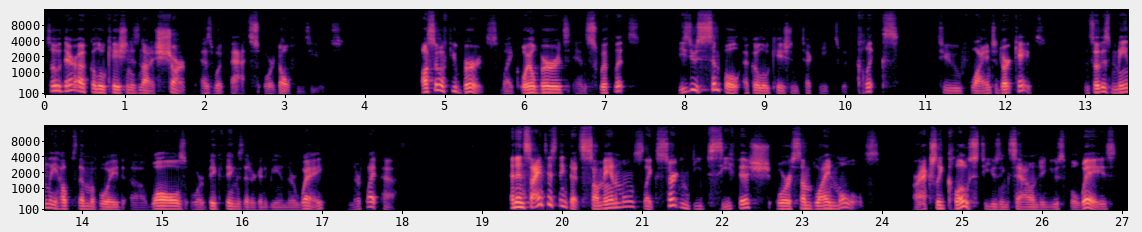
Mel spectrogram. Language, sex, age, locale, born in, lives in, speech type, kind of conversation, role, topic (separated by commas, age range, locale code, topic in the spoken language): English, male, 40-44, en-US, United States, United States, read, expert-assistant, expert, How do animals use and develop echolocation?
